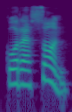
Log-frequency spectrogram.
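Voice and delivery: Corazón with the final syllable stressed, co-ra-ZÓN; stress on last O. Shown as a demonstration. Teacher asking learners to listen closely, Corazón stressed on the last O. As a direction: say Corazón as a clear model, landing on ZÓN. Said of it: "that stress is on the last O".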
